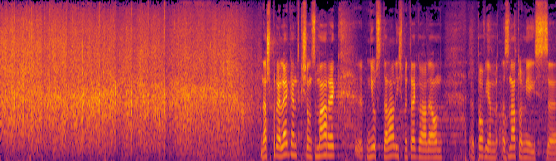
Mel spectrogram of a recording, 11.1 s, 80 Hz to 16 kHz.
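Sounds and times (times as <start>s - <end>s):
audience applause: 0.0s - 5.2s
speech: 5.2s - 11.1s.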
